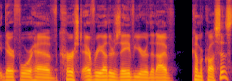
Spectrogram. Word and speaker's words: Xavier: I go really, really hard on the X, and it's just Xavier. It's not Xavier. But I had a kid, Xavier Hall,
